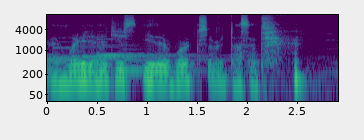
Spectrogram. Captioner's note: chuckles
